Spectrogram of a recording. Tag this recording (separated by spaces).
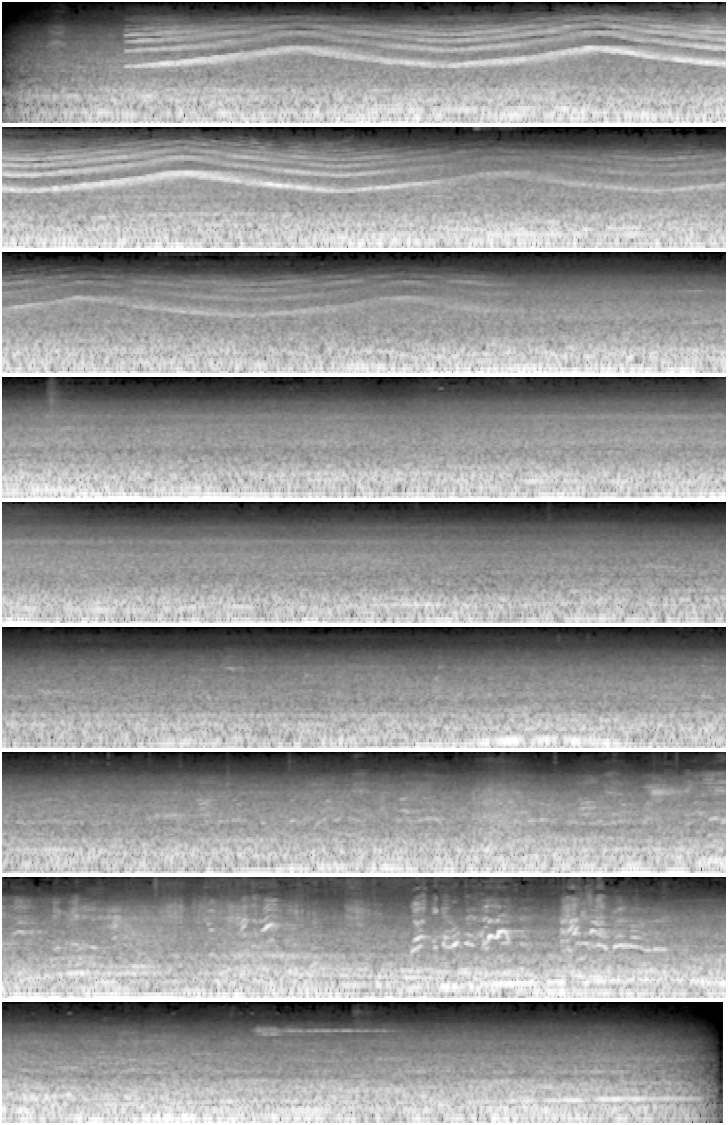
ambulance car car-noise cars city city-hum city-noise field-recording kids street traffic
